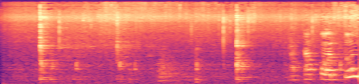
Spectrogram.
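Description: Moringa leaf and onion vadas fry in oil, sizzling and crackling under bursts of stirring and scraping, growing busier and louder toward the end.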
